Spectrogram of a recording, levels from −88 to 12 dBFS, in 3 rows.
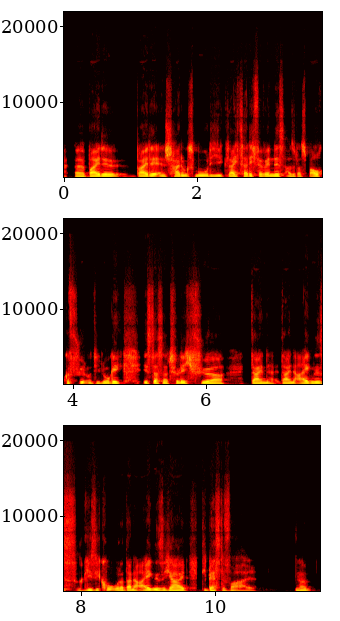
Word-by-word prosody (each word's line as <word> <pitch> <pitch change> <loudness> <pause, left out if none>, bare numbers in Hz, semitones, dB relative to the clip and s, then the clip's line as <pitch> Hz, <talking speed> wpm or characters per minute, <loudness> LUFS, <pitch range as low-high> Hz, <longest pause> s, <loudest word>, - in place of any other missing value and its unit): äh, 125 -2 0
beide 135 +1 +4 0.2
beide 145 +2 +4
Entscheidungsmodi 140 0 0
gleichzeitig 135 +6 0
verwendest, 145 +3 +1
also 120 -1 -5
das 115 - -7
Bauchgefühl 155 0 0
und 120 -2 -9
die 110 - -6
Logik, 170 +8 +2 0.2
ist 140 0 -3
das 145 -2 +3
natürlich 135 +2 +1
für 125 -2 +1 0.4
deine 125 0 +1
dein 135 -2 0
eigenes 155 0 0
Risiko 160 -3 -1
oder 135 -3 -1
deine 120 -1 0
eigene 145 -1 +3
Sicherheit 130 0 +1 0.2
die 120 - -9
beste 115 -1 -2
Wahl, 100 -2 -9 0.6
ne? 120 +4 -4
135 Hz, 145 wpm, -23 LUFS, 125-145 Hz, 0.6 s, beide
